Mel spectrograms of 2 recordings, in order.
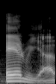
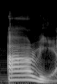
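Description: First: The first vowel is an 'ay' sound. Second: The first vowel is not an 'ay' sound. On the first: The speaker calls it wrong. "咁就錯啦" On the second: The speaker calls it right. "就唔係讀A 音"

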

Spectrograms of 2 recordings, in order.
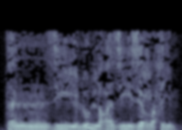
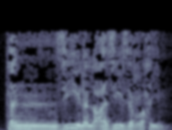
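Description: First: The first word ends with a u vowel. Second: The first word ends with an a vowel.

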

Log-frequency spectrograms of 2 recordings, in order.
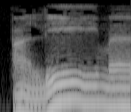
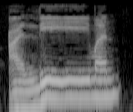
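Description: First: The word ends with a long a vowel. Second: The word ends with an n sound. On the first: The reading stops on this word. "jika dihentikan dibaca satu" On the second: The reading does not stop here. "Tapi kalau aliman"

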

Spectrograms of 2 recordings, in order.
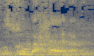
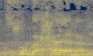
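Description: No difference in how they are said.

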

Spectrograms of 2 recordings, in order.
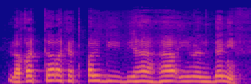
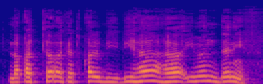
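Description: The two takes are said the same way.

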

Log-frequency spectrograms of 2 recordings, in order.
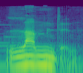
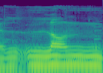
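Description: First: The first syllable sounds like the 'lun' in 'lunch'. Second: The first syllable sounds like Cantonese 伦. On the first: The speaker calls it right. "同我哋读午餐lunch 嗰个lun 咧系一模一样嘅lun，so London" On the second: The speaker calls it wrong. "受到我哋中文嗰个字伦敦个伦咧，就影响到咧，就好多人就读成London"

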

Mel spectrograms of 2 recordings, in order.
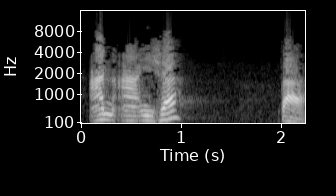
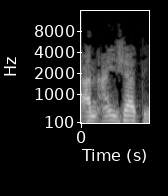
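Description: First: The name ends with an a vowel. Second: The name ends with an i vowel. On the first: The speaker calls it right. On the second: The speaker calls it wrong. "Tidak boleh an Aisyah ti"

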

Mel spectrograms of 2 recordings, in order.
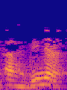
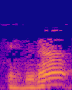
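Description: First: The first vowel is a. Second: The first vowel is i. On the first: Give a gift. The speaker calls it wrong. "memfathahkan hamzah" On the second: Give guidance. The speaker calls it right. "Kalau ihdina berikan hidayah"

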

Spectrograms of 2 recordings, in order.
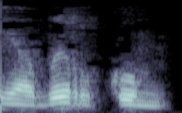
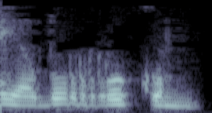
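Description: First: The verb has i and a single r. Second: The verb has u and a doubled r. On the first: Their plot will not affect you. "وهذا من ضار يضير أو يضير" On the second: No harm from their plot will reach you. "هذا من ضر يضر"

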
